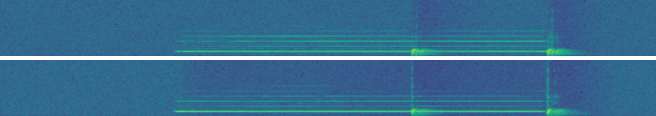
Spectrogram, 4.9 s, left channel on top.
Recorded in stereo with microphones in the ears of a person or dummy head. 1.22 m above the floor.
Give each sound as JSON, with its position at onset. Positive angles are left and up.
{"t": 1.3, "sound": "a flute", "side_deg": -40, "distance_m": 4.0}
{"t": 3.1, "sound": "a pop", "side_deg": -75, "distance_m": 7.5}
